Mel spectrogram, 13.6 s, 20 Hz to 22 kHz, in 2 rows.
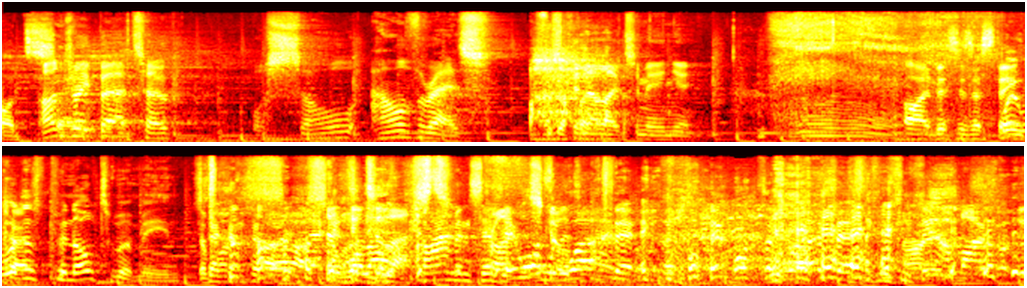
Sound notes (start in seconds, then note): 5.0 blowing raspberries; 10.8 laughing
